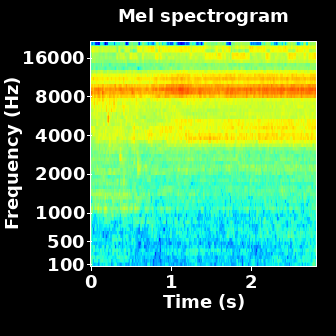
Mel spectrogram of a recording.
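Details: Toilet tank refilling after the broken fill valve was replaced: a steady, even hiss of water with no sputtering or gurgling; the new fill valve refills normally and shuts off with no leaks.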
